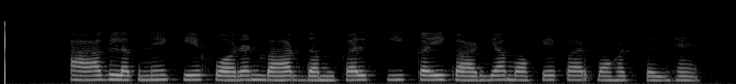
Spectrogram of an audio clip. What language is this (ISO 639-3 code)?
hin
